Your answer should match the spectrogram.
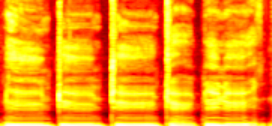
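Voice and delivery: loud mocking hum of a theme tune. Mocking the Star Wars music with loud dun dun. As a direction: belt the fanfare derisively. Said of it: "most childish bullshit ever".

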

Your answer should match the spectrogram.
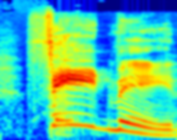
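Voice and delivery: high, hungry demanding cry; beckoning voice. A narrator's reading. Voice in the trash can to the man, beckoning cry. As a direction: demand it from down in the pit. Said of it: "the voice beckoned".

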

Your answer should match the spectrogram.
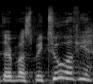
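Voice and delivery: high, lightly voiced mother with a chuckle in it; amused old mother. Mother laughing off her confusion to her son, high and amused. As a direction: play her as tickled and cheerful. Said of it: "she laughed and said".

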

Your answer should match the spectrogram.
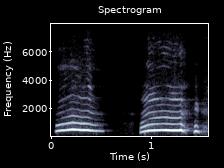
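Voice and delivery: gritinho agudo de susto; susto imitado. Retold or imitated. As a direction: solta um ah assustado bem agudo. Susto com a polícia. (imitando o próprio susto, bem agudo)

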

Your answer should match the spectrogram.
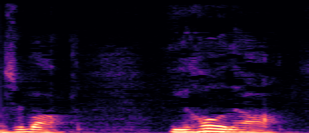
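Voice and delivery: usual speaking voice

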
